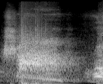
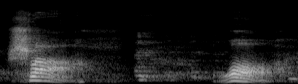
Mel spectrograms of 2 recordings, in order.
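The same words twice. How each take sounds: First: It is said at normal speed. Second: It is said in slow motion.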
